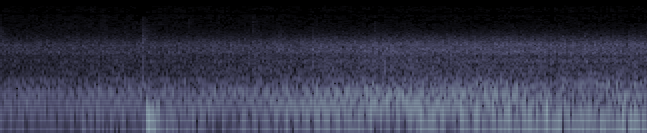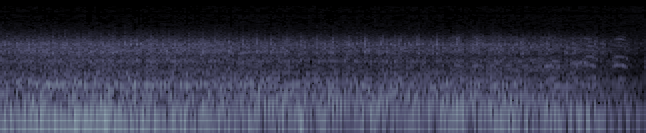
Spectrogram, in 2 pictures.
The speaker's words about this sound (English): Hey, listen. What is it? It's a car.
